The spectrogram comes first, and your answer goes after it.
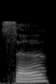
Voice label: "ser5", taiwanese

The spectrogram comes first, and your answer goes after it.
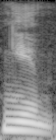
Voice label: "ngip3", taiwanese syllables

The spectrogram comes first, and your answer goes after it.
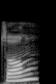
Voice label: "zong9", Taiwanese

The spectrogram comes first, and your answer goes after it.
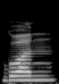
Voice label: "ghuan1", Taiwanese syllable

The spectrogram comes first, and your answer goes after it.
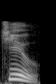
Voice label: "ziu4", taiwanese

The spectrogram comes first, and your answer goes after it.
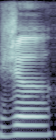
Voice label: "rher2", taiwanese

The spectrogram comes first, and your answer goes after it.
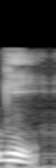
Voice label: "ghih3", Taiwanese syllable

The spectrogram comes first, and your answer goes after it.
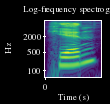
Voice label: "hien9", Taiwanese syllable

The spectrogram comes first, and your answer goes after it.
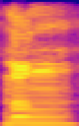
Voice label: "nng1", Taiwanese syllable

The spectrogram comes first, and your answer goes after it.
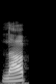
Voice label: "lap9", taiwanese syllables

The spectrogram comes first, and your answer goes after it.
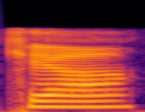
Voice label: "kia1", taiwanese syllables

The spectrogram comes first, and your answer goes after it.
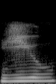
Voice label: "rhiu2", taiwanese

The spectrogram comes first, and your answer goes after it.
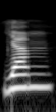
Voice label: "iam1", Taiwanese syllable

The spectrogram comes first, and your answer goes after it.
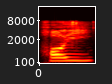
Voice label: "hoi1", taiwanese

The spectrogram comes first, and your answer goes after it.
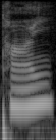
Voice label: "tainn5", taiwanese Syllables

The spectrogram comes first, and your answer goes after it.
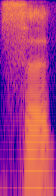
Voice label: "siit5", Taiwanese syllable

